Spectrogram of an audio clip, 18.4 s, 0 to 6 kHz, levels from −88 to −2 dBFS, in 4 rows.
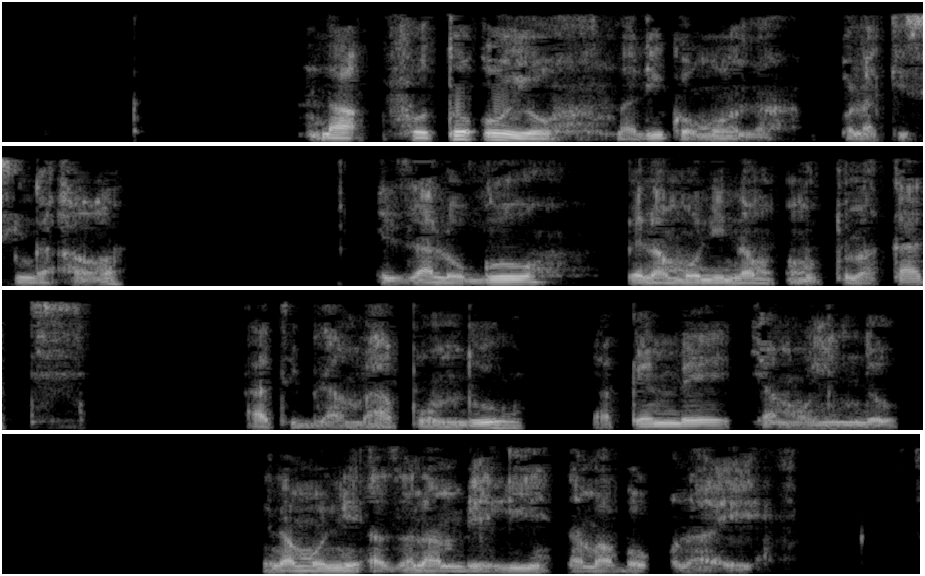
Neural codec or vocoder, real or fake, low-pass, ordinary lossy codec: codec, 16 kHz, 16 kbps, FunCodec, trained on Chinese and English, 50 frames a second; fake; 5.4 kHz; MP3, 32 kbps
